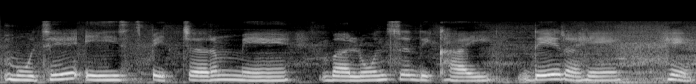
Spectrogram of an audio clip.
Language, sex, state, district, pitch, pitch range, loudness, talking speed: Hindi, female, Madhya Pradesh, Dhar, 200 Hz, 190-215 Hz, -13 LUFS, 75 wpm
